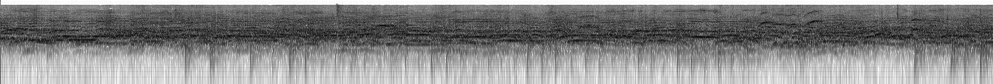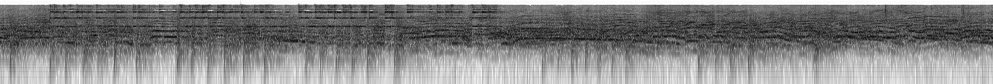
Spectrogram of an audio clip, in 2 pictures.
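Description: A large crowd of children and adults shouts and cheers loudly nearby.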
